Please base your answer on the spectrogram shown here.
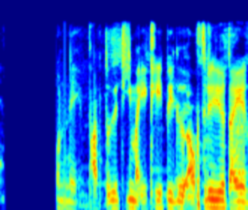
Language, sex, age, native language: Icelandic, male, 14, Icelandic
